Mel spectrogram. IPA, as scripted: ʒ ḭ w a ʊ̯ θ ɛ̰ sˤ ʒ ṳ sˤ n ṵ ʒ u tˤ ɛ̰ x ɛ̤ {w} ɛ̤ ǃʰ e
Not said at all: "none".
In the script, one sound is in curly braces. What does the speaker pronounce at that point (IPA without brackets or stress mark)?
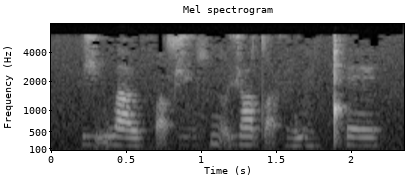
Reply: w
